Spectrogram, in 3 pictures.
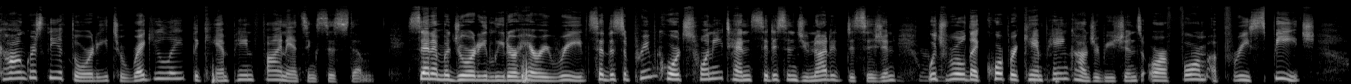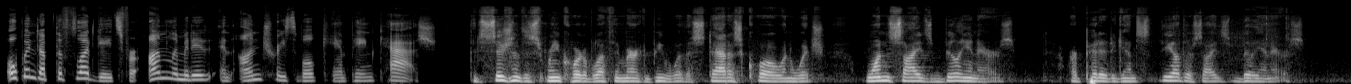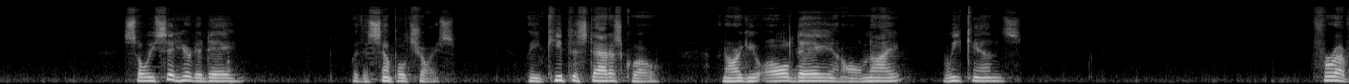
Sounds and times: Speech: 0.0s - 26.6s, 28.3s - 29.5s, 30.6s - 31.6s, 32.3s - 37.3s, 40.2s - 40.5s.

